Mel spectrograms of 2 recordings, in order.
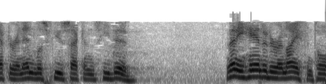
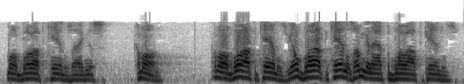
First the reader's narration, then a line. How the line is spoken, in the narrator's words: Harry gruffly mumbled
